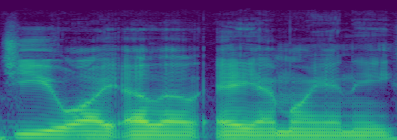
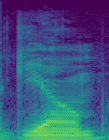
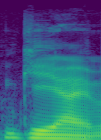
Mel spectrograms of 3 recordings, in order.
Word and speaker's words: Guillaume: It's spelled Guillamine. So we're like Guillamine, but like Giuliani? No, Guillaume. Guillaume.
